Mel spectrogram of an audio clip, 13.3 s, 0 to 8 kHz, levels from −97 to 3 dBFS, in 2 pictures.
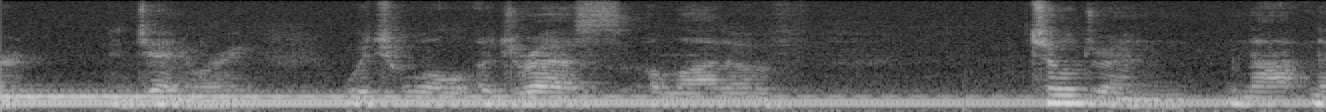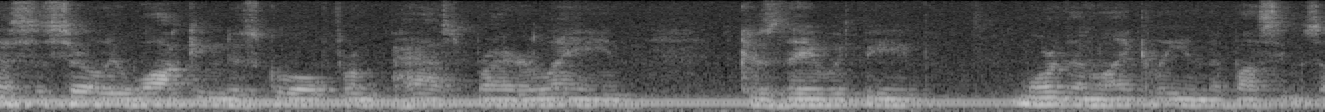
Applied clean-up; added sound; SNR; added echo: none; Gong; -1 dB; none.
